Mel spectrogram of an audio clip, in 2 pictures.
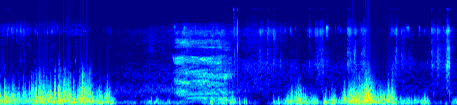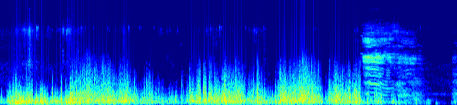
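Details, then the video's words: Stallion going to the mare Milka: long runs of low, rumbling snorting bursts, broken twice by short, bright squealing whinnies, one early and one near the end. "Жеребец пошел к Милке"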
